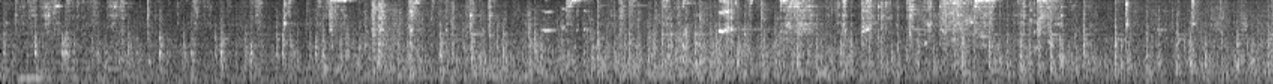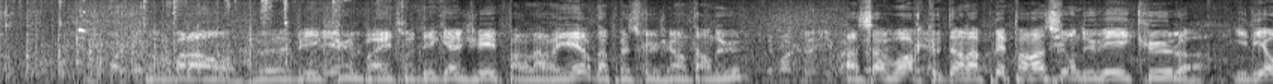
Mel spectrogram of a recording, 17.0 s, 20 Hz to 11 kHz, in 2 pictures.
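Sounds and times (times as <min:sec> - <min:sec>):
faint rattling: 0:00.0 - 0:11.6
heavy excavator engine running while lifting a stuck vehicle: 0:00.0 - 0:11.6
speech: 0:09.4 - 0:16.9.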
